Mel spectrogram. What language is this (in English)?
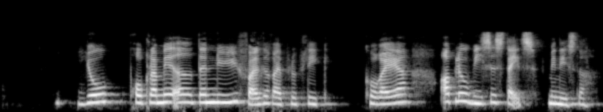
Danish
